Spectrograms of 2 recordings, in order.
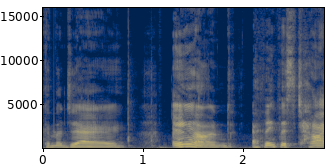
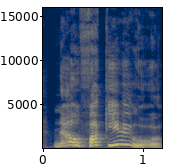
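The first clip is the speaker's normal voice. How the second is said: high, slow, sharp fuck you; angry retort; 4 dB louder, slower than usual. Retold or imitated. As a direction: spit it back at them, much higher. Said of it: "she was like".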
